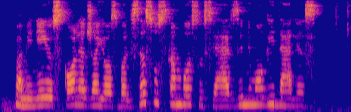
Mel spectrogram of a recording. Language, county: Lithuanian, Telšiai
